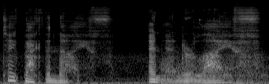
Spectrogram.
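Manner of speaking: low, slow, menacing whisper; sinister inner voice. Acted. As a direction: hiss it like the evil voice in your head. Reads the dark inner voice.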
